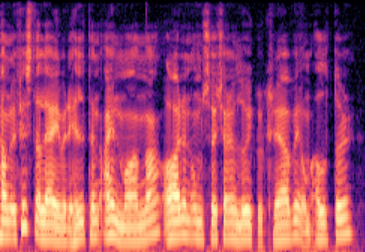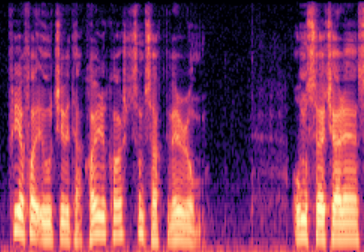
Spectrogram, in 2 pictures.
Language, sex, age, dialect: Faroese, male, 36-60, Suðurstreymoy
